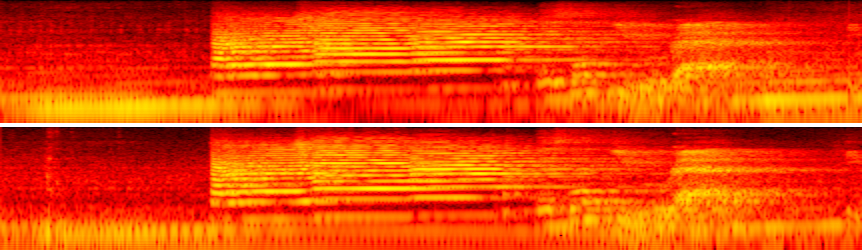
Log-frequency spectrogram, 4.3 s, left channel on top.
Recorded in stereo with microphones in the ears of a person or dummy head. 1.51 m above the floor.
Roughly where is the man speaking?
Right.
